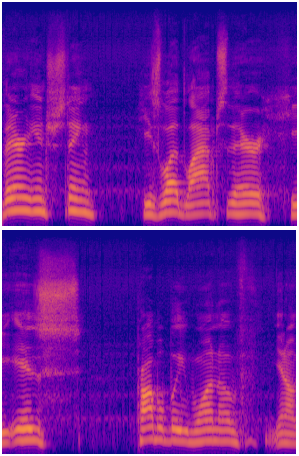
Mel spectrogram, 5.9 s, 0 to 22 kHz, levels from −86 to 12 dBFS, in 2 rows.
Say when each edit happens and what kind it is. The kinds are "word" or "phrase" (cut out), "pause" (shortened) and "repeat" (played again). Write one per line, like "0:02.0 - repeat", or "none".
0:01.1 - pause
